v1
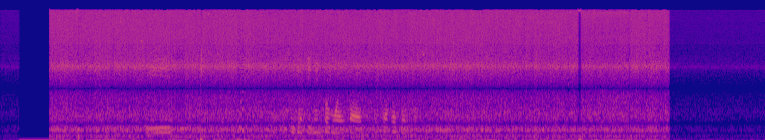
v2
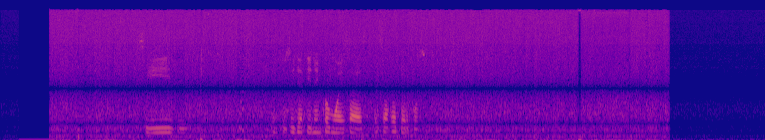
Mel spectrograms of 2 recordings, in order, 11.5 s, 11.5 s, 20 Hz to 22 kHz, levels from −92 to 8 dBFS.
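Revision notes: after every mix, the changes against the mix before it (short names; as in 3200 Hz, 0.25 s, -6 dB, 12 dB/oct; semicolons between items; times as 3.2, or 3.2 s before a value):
background -8.0 dB; master: add thirty-one-band EQ 315 Hz -7 dB, 1000 Hz +5 dB, 1600 Hz -5 dB, 3150 Hz -11 dB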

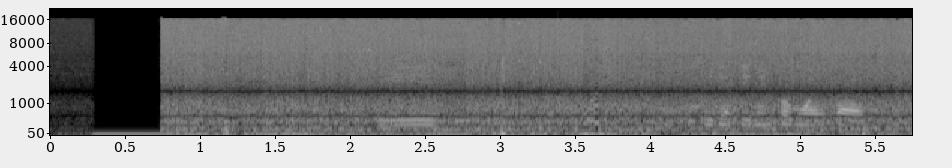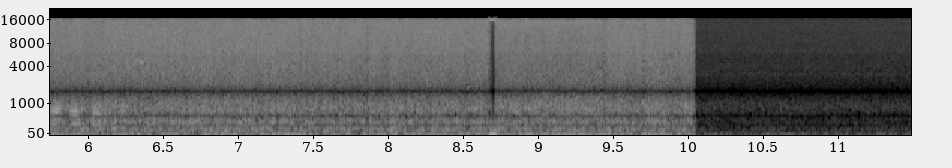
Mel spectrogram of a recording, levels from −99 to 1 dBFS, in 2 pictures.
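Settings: background +9.0 dB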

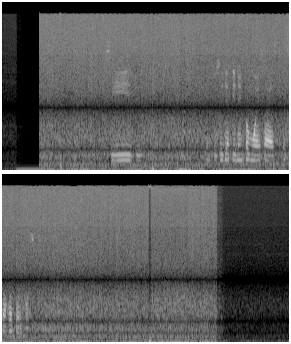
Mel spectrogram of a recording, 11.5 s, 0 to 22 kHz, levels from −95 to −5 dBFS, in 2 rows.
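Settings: speech +11.0 dB; reverb: on, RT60 0.35 s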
